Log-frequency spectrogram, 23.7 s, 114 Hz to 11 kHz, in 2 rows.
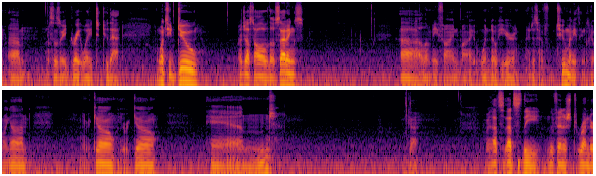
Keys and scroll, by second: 3.5 super+Tab, 19.9 space.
